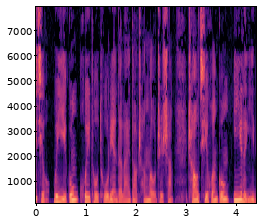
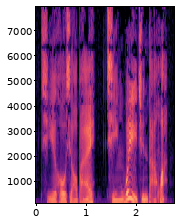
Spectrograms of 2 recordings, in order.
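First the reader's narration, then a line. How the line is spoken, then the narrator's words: Loud call. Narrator (Chinese): 齐桓公高声叫道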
